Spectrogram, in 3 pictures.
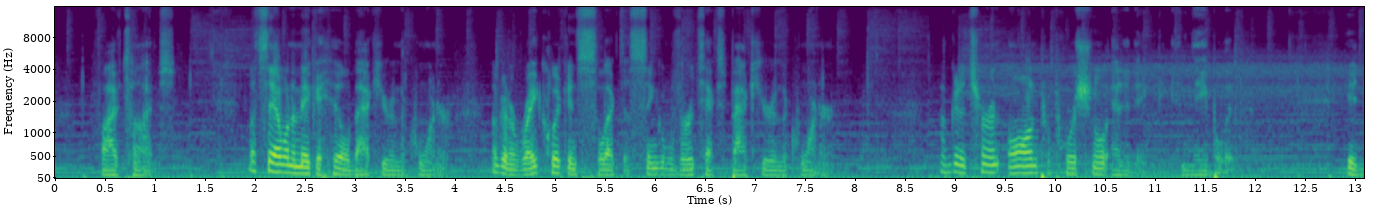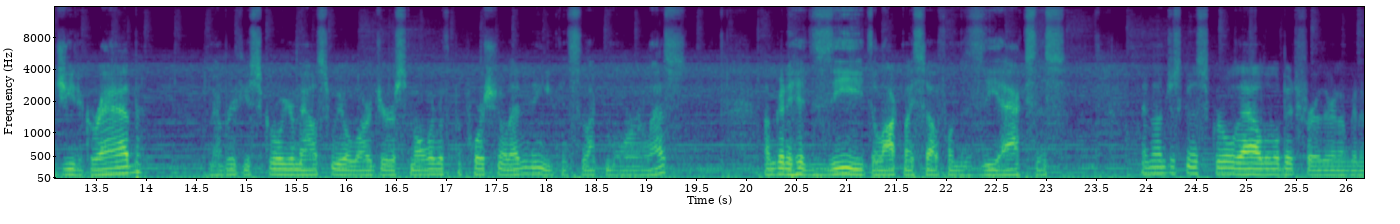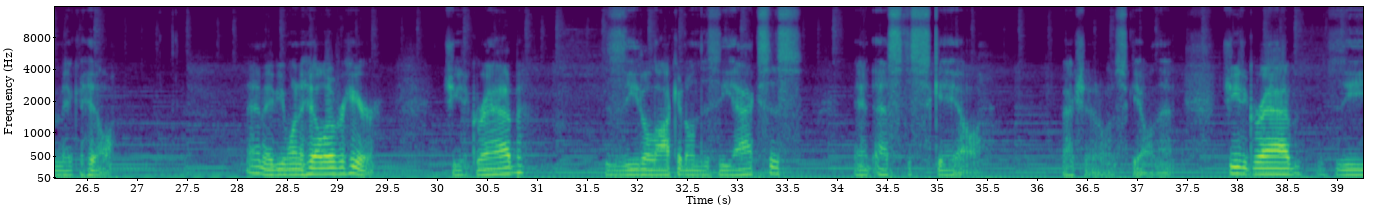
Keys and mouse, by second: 4.5-6.2 right drag, 9.4-11.4 drag, 12.9 g, 28.7-30.5 right drag, 30.1 g, 37.6 g.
